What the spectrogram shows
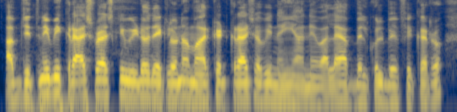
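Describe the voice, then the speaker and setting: A man's voice: lowish voice, little pitch movement, fast, clean tone, dry recording, studio quality. A man giving casual, reassuring stock market analysis in a conversational way, mixing in English phrases. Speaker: stock market trader and YouTube host.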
